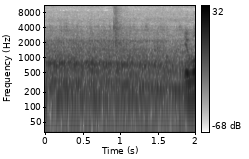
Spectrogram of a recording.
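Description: Hobart H600 mixer running, its motor and gear transmission turning the dough hook in the bowl with a steady hum. A faint click comes about a second in.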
